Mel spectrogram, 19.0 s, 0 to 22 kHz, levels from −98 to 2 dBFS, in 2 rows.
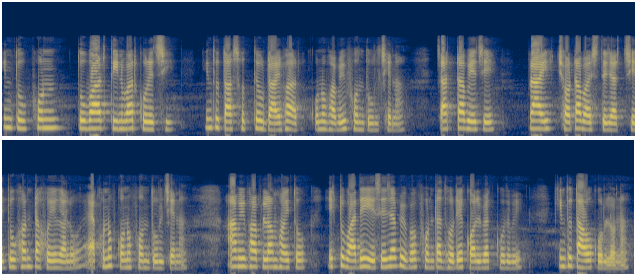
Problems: background sounds at intervals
